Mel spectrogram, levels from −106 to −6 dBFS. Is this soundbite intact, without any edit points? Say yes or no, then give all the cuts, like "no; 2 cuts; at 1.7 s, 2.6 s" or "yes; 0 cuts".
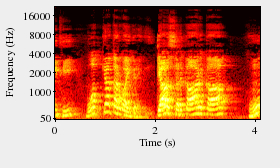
no; 1 cut; at 1.8 s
